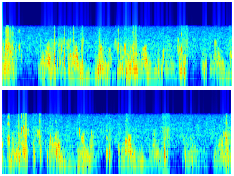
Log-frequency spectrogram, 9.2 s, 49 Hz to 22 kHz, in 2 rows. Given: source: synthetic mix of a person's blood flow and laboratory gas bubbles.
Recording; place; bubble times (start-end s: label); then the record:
Doppler ultrasound of blood flow; precordium
0.00-0.41 s: bubbles
0.71-0.86 s: bubbles
0.91-1.48 s: bubbles
1.56-1.64 s: bubbles
1.87-2.06 s: bubbles
2.24-2.75 s: bubbles
3.00-3.33 s: bubbles
3.48-3.71 s: bubbles
3.98-4.09 s: bubbles
4.22-4.31 s: bubbles
4.52-4.78 s: bubbles
4.84-5.16 s: bubbles
5.21-5.42 s: bubbles
5.46-5.72 s: bubbles
6.10-6.17 s: bubbles
6.37-6.42 s: bubbles
6.66-6.82 s: bubbles
6.91-6.96 s: bubbles
7.02-7.26 s: bubbles
7.80-7.94 s: bubbles
8.20-8.44 s: bubbles
9.00-9.20 s: bubbles
From the record:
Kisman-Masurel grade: 243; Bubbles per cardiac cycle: several, 3 to 8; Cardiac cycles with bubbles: 100%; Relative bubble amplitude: loud (0.450 to 0.775); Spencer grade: 3 (all of the cardiac periods contain showers or single bubble signals, but not dominating or overriding the cardiac motion signals); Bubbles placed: anywhere in the cardiac cycle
